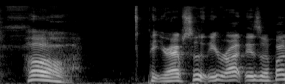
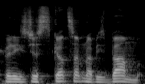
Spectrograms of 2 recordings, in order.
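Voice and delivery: ordinary talk

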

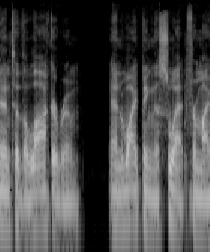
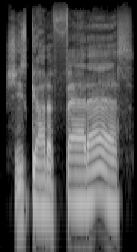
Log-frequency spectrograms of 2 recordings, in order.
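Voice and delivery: slow smug taunt; 8 semitones higher, slower than usual. A narrator's reading. Rival taunting.

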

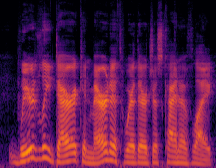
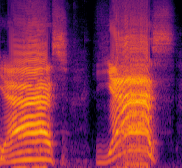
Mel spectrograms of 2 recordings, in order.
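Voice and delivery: loud, high, thrilled yell; excited shout; 5 semitones higher, 14 dB louder than usual. Real, not acted. Cohost shouting yes in excited agreement. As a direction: burst out with total agreement.

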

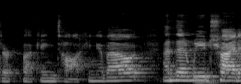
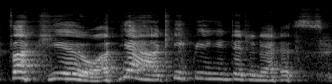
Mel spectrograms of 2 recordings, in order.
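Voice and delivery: higher, louder jeer through laughter; playfully heckle, pitched up and loud; mock jeering; 5 semitones higher, 4 dB louder than usual. Acting out the cartoon exchange about Randy, mock jeering. Acts out mocking exchange from episode.

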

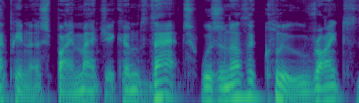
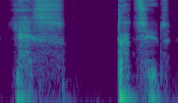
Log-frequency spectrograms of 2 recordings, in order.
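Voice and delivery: whispered, slow dawning; hushed realisation; 6 dB quieter, slower than usual. A narrator's reading. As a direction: whisper it as the answer lands. Tiffany takes in the answer.

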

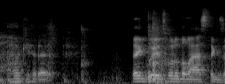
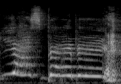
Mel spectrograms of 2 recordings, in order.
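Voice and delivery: high, loud excited cheer; 6 dB louder, much slower than usual. Retold or imitated. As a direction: cheer like a proud boyfriend. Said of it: "He's like".

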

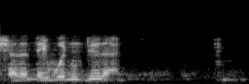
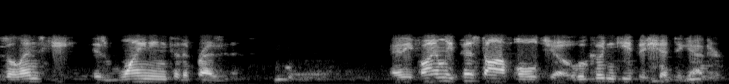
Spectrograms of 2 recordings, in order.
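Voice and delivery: ordinary talk

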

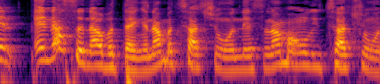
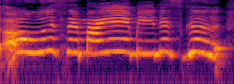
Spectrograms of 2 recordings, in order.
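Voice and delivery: mocking voice; 13 semitones higher than usual. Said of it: "anybody that say".

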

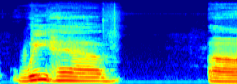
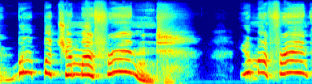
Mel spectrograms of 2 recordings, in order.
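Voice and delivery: very high, plaintive mock-Irish squeak; Colin Farrell, bad Irish accent. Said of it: "I can't do an Irish accent".

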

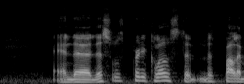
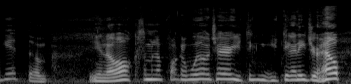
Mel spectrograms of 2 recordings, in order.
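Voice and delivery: retold outburst; 10 semitones higher than usual. Blew up on this lady.

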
